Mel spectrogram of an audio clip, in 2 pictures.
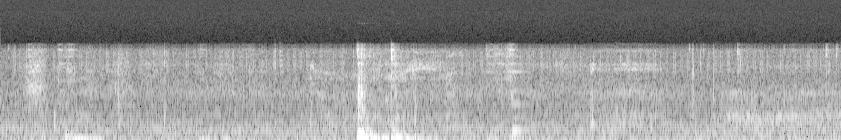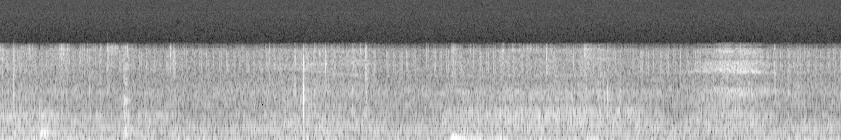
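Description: Hands tearing apart a piece of fried chicken on a plate, the meat pulling off the bone: faint, soft squishing and rustling with a few small clicks, and one sharp knock about two seconds in.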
